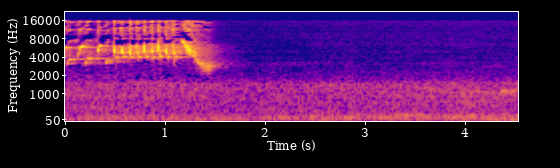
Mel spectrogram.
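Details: Short, sharp trill of about ten evenly repeated high notes, ending in a falling slur, from a five-month-old goldfinch hybrid in Casablanca; afterwards only a low hum remains.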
